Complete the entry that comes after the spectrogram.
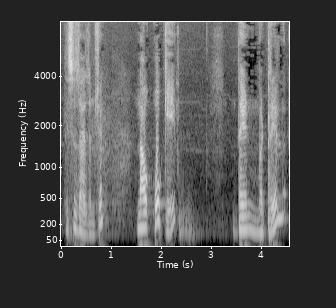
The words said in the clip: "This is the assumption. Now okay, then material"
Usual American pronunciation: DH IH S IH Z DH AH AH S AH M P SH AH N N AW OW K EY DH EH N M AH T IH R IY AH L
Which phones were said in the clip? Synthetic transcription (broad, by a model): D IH S IH Z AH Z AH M SH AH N N AW OW K EY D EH N M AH T R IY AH L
